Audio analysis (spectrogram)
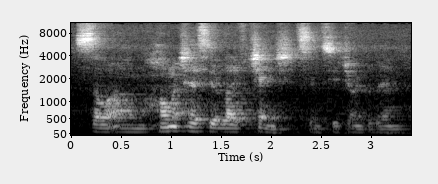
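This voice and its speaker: A man's voice: on the low side, steady tone, measured pace. German male interviewer in a very echoey room. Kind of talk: casual interview questions. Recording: very echoey room, distant mic, faint noise.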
